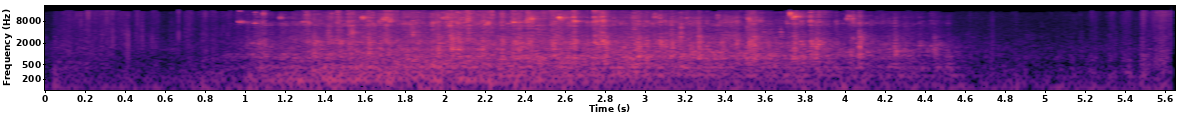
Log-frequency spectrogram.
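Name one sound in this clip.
A sliding blackboard rumbles as it is pushed up.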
